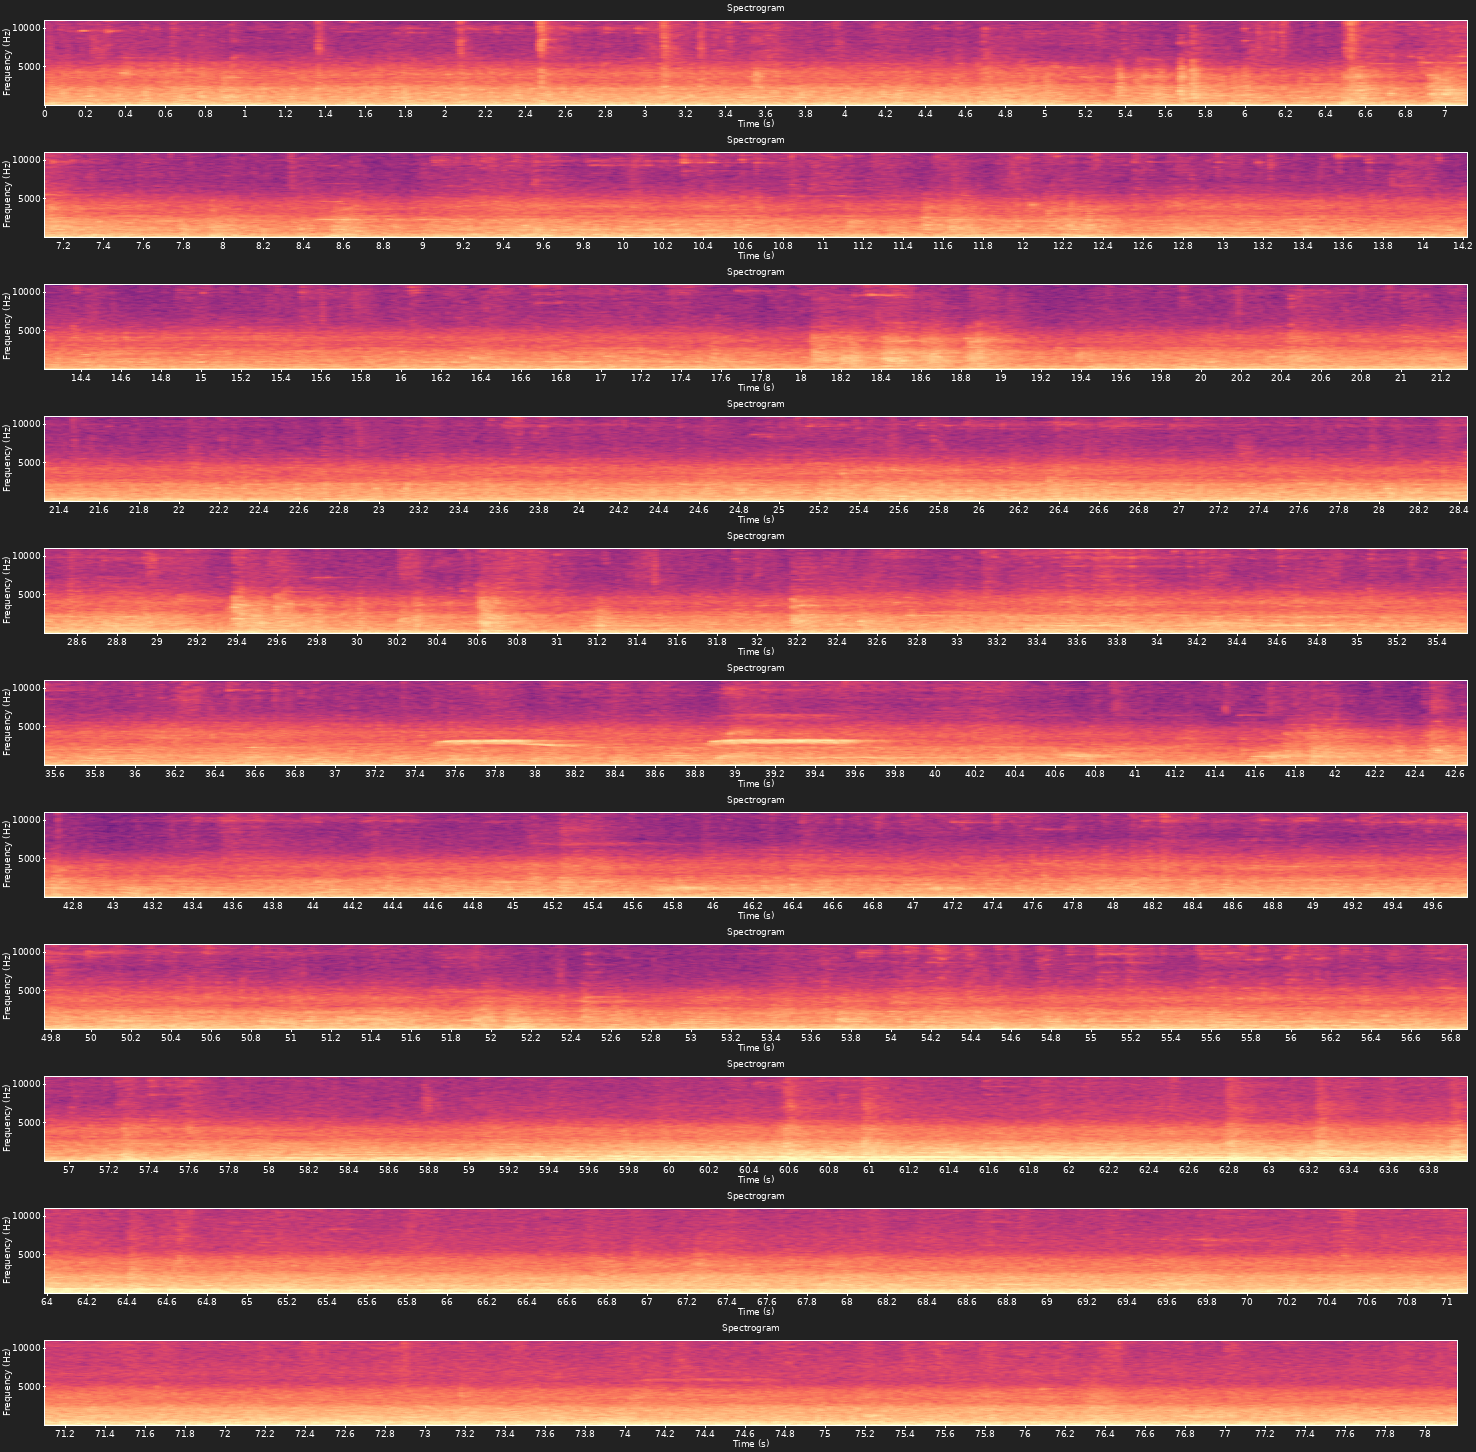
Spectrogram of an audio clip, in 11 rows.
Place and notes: Taichung Station, Taichung City - In the station platform
In the station platform, Railway Construction, Station broadcast messages, Train stops, Zoom H4n+ Soundman OKM II
8 October 2013, ~12:00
